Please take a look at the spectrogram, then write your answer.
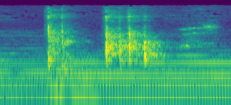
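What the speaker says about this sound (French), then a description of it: "J'aime pas du tout le clavier que j'utilise maintenant, malgré que c'est mécanique et tout" A few quick keystrokes clack on a mechanical computer keyboard, close and fairly quiet, in two short bursts over a faint electrical hum.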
